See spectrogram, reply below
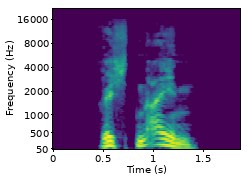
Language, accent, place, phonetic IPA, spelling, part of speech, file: German, Germany, Berlin, [ˌʁɪçtn̩ ˈaɪ̯n], richten ein, verb, De-richten ein.ogg
- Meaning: inflection of einrichten: 1. first/third-person plural present 2. first/third-person plural subjunctive I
